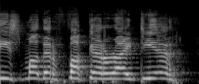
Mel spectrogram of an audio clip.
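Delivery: shrill, very high-pitched put-on Indian accent. Retelling what a man said to him, in an indian accent. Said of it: "in that Indian accent".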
